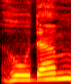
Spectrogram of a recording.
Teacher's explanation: idghom bighunnah itu mendengung 3 ketukan hudam 3 ketukan didengung mirrobbihim nun sukun bertemu ro namanya idghom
